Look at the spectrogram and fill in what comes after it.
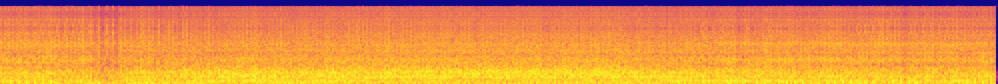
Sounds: Medium engine (mid frequency), Idling, Vehicle, revving, Engine

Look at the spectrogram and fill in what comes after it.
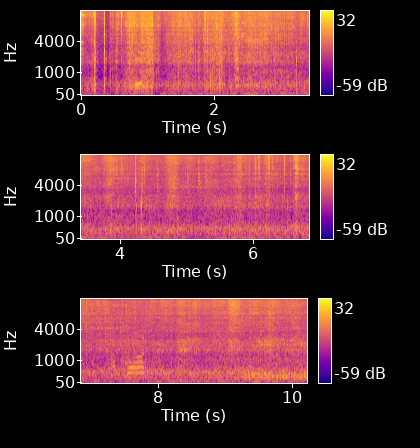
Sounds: Speech

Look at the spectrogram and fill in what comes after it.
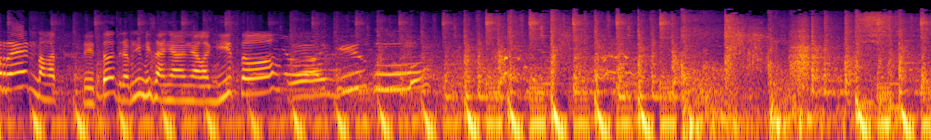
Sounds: Music, Speech, Wood block

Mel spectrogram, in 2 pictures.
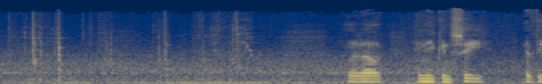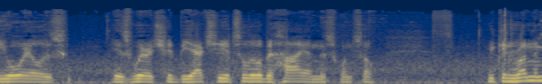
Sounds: Speech

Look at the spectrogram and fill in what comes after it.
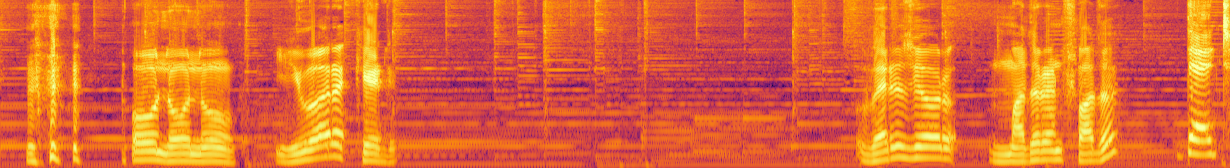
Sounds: Speech, Music

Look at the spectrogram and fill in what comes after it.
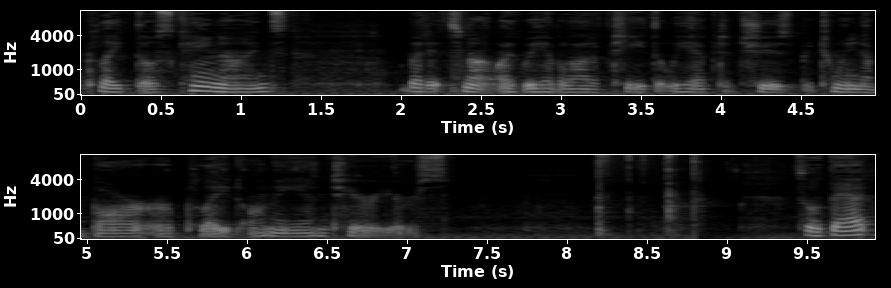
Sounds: Speech

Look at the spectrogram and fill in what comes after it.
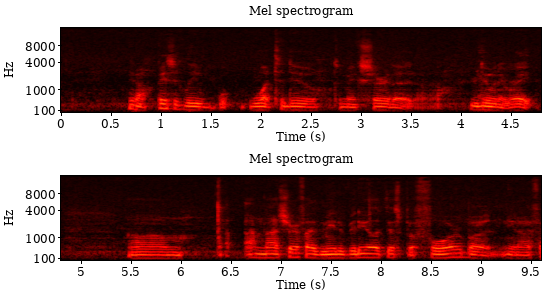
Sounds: inside a small room, Speech

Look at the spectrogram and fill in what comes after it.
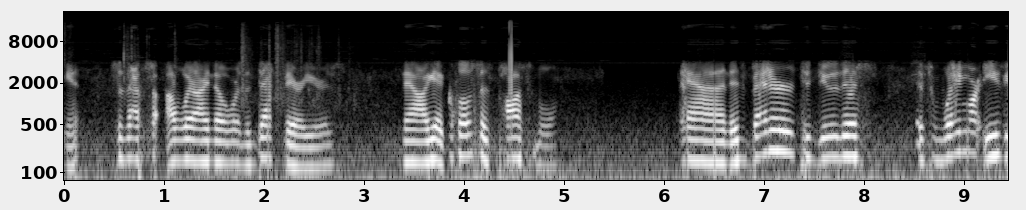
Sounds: Speech

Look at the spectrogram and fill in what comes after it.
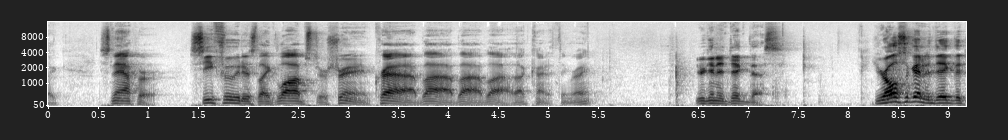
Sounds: Speech

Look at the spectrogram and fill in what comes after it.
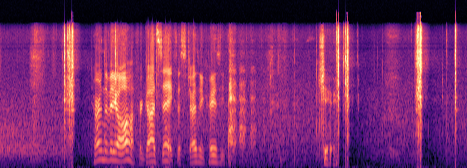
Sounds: Speech

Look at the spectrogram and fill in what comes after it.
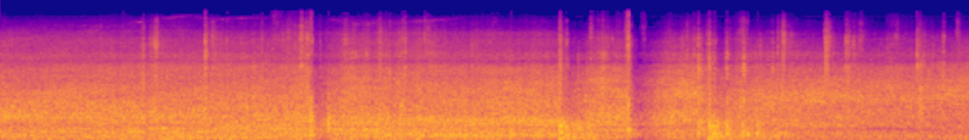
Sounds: Vehicle, roadway noise

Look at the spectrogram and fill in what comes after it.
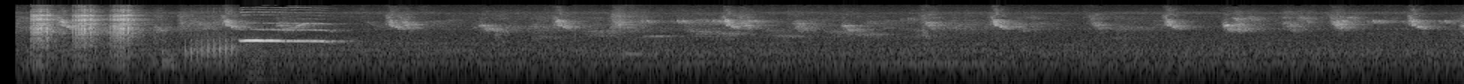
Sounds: mynah bird singing

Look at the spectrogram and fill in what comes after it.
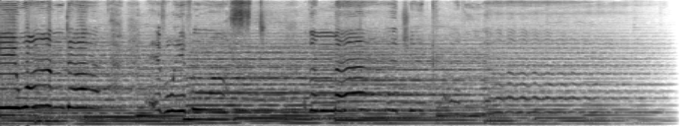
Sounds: Music

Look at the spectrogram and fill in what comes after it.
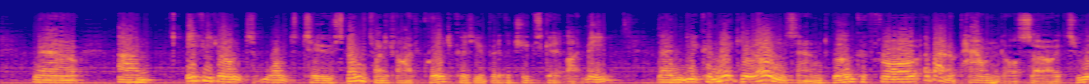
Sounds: Speech

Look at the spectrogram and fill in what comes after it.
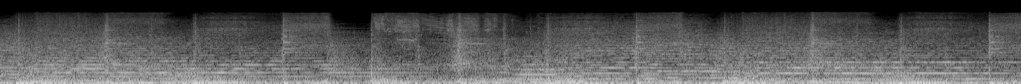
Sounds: Music

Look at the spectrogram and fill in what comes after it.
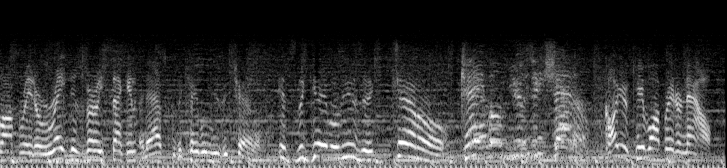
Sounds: Speech, Music

